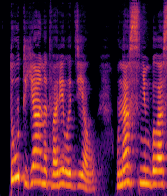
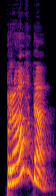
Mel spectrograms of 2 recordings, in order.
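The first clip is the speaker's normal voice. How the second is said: higher, eager repeated question; excited disbelief; 5 semitones higher, 4 dB louder than usual. A narrator's reading. Raina asks again about her favourite chebureki, excited disbelief. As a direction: ask it brightly, lifting the pitch.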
